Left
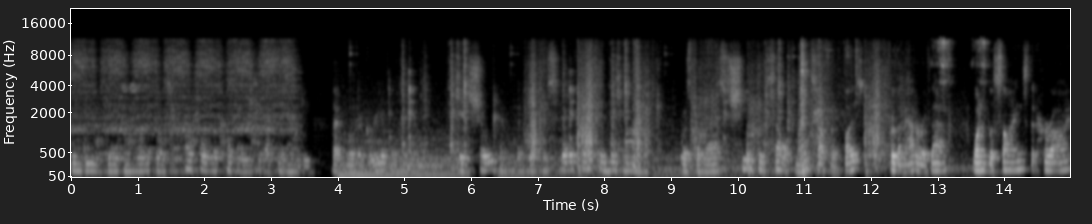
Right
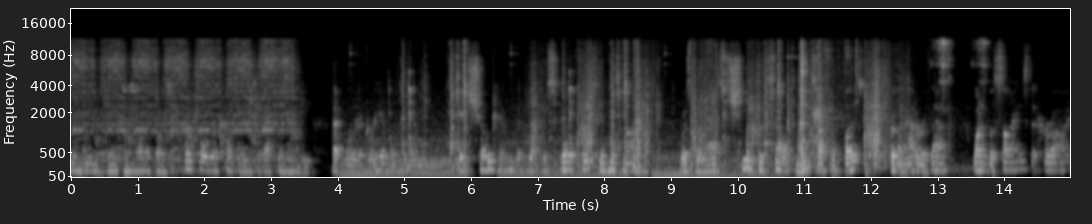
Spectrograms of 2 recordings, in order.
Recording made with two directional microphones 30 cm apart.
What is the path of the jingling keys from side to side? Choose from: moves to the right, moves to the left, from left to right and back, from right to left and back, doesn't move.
from left to right and back.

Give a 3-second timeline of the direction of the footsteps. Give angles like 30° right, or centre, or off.
off, off, 20° left, 40° right, 10° left.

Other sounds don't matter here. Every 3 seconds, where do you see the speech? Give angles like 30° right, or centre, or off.
50° right, 40° right, 30° right, 10° right, 30° left.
